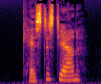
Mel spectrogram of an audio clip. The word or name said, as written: kastestjerne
